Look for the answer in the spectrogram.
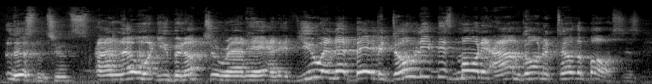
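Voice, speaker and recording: A sassy, indignant male housekeeper acted by a man with a very high, bright voice, scolding theatrically in a stage reading. The room is noticeably echoey. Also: lively intonation, normal speed, full character voice.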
